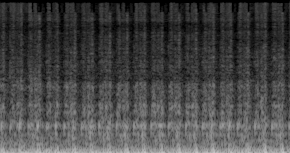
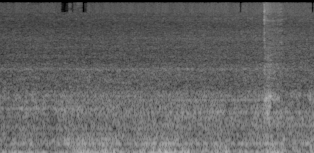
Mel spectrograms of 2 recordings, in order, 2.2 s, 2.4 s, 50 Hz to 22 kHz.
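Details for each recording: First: 2004 Toyota Celsior with 3UZ V8, cold, heard at the tailpipe idling with a lumpy, uneven pulse instead of a steady beat; rough idle smooths out by 2,000–3,000 rpm, cause not yet known, vacuum to be compared when warm. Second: 2001 Lexus LS430 with 3UZ V8: quiet, even idle with a soft hum and a couple of light clicks, engine vacuum around 20 inHg (about 70 kPa). Normal, healthy idle.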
